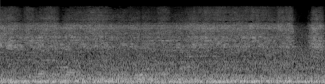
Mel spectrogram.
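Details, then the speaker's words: Carbon road bike hub spun after reassembly with generous grease and oil; smooth even whirr with no rough grinding or catching, whereas before servicing it was very rough: healthy freehub spin. "Mantap bunyinya. Karena ada gemuknya, ada gres-nya, ada olinya sehingga dia bunyinya enggak begitu kasar."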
